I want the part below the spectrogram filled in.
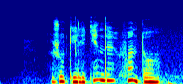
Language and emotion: Russian, sad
